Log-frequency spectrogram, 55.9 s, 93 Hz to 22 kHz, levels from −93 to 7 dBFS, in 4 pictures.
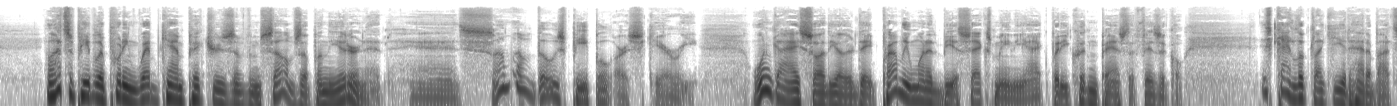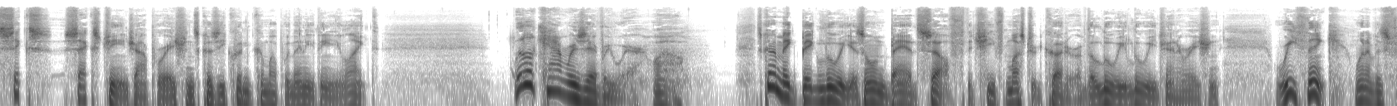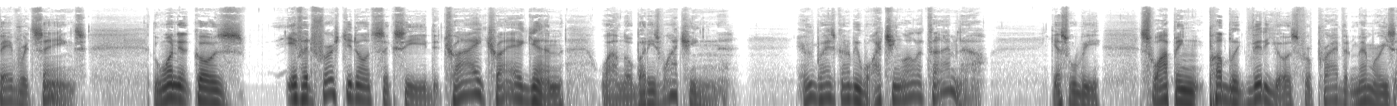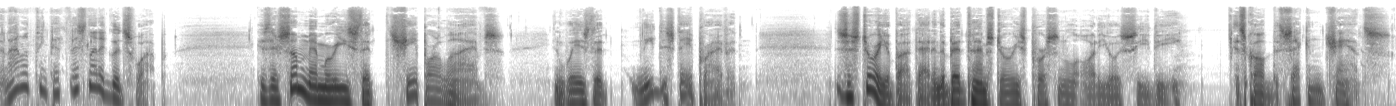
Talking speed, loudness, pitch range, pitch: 180 wpm, -24 LUFS, 85-125 Hz, 100 Hz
